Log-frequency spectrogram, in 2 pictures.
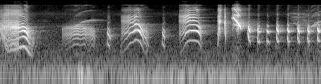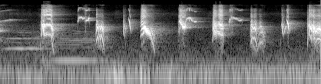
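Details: Long-tailed shrike singing "gacor toet toet" to lure other shrikes into answering: arched harsh squawks, then a fast rattling train of short notes, followed by varied rasping phrases in quick succession.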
